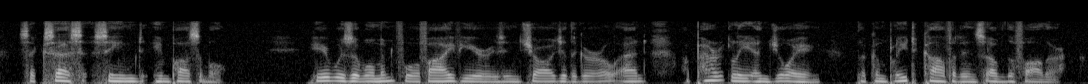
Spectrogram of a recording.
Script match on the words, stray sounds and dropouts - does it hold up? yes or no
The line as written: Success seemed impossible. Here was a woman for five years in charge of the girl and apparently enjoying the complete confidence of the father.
yes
